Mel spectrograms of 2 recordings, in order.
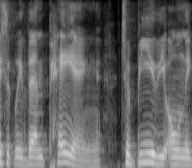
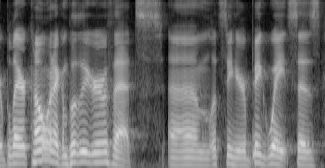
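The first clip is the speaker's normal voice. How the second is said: ordinary talk, nothing marked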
